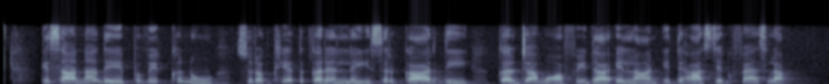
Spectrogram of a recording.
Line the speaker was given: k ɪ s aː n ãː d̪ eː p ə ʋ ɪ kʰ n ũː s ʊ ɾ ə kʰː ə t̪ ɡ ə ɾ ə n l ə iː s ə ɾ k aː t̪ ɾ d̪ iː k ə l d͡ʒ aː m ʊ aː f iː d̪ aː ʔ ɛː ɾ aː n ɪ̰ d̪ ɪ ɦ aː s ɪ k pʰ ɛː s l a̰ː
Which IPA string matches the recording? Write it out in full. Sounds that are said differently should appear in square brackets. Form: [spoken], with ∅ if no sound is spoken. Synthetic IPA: k ɪ s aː n ãː d̪ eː p ə ʋ ɪ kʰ n ũː s ʊ ɾ ə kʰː ə t̪ [k] ə ɾ ə n l ə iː s ə ɾ k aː [∅] ɾ d̪ iː k ə [ɾ] d͡ʒ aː m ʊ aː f iː d̪ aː ʔ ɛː [l] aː n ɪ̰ [t̪] ɪ ɦ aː s ɪ k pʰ ɛː s l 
